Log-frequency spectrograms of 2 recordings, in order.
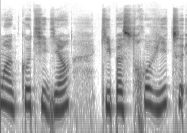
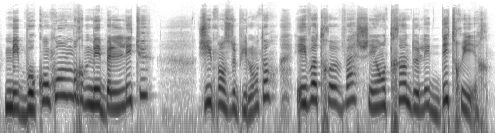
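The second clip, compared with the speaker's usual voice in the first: loud, higher indignant lament; mock-outraged yelling; 4 semitones higher, 6 dB louder than usual. A narrator's reading. Neighbour mourns his imaginary garden to the husband, outraged yelling. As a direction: protest loudly over precious vegetables. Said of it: "hurla le voisin".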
